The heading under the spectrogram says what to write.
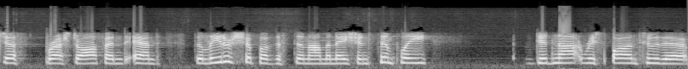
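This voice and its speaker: A woman speaks at a fairly slow pace in a high pitch, with fairly even intonation. Her loudness stays very even, and she leaves long, frequent pauses. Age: 60s. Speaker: caller. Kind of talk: phone-in conversation. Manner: halting.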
